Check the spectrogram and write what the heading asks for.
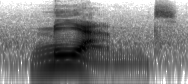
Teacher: all of a sudden there's a Y sound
